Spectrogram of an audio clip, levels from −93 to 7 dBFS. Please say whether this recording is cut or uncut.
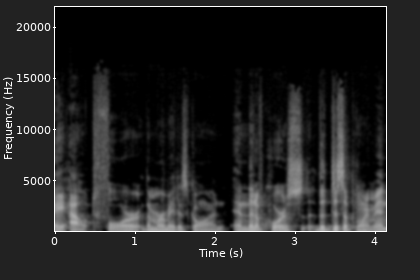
cut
